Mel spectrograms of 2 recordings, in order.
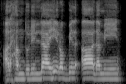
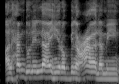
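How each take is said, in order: First: Chanted, ALAMEEN opening on a plain vowel; Hamza reading. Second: Chanted, throaty Ayn in ALAMEEN; Ayn reading. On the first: Teacher reading for pupils to compare, plain-vowel ALAMEEN. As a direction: chant ALAMEEN without any throat squeeze. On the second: Teacher reading for pupils to compare, throaty Ayn. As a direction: squeeze the first A of ALAMEEN in the throat. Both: Shown as a demonstration. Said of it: "See the difference?".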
